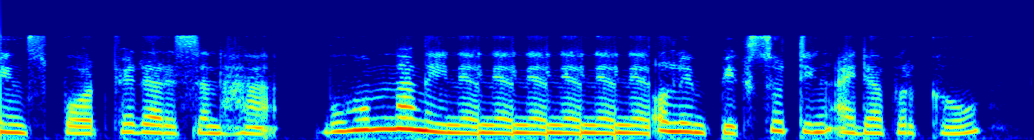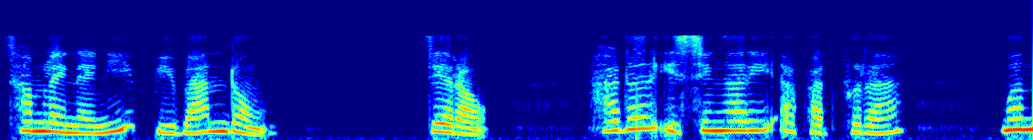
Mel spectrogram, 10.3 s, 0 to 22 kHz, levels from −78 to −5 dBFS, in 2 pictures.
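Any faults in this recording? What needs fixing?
The whole clip sounds grainy and breathy, with nothing above 7.7 kHz. This points to Bluetooth LC3 compression, likely at a low bitrate near 24 kbps with 7.5 ms frames. The upper band gets dropped and replaced with noise. Use a higher LC3 bitrate or a wired path.

There is a block of digital silence at 0.81 s, about 2.7 ms long, and another at 8.35 s, about 1.3 ms long. Each is an abrupt cut to silence, short enough to be heard as a tick or dip. They fit 128-sample and 64-sample blocks the program failed to fill in time. Increase buffer headroom so output is always written before playback.

A system hang loop runs from 2.39 to 3.24 s. One 171 ms piece repeats exactly five times at 5.86 Hz, which sounds like a machine-gun stutter. It fits an 8192-sample ring buffer cycling while the system stalled. About a second of audio is lost. 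Find and remove the stall in the driver or host.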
